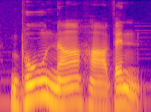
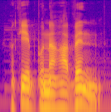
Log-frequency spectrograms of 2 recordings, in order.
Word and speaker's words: Bunnahabhain: The idyllic location of Bunnahabhain, pronounced Bunnahabhain, Bunnahabhain, and meaning mouth of the river in Gaelic,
